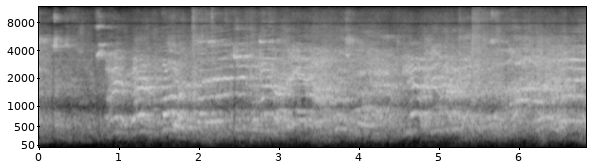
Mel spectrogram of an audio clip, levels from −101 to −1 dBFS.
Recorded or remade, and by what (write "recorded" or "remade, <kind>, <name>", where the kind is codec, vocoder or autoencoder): remade, autoencoder, DAC-VAE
